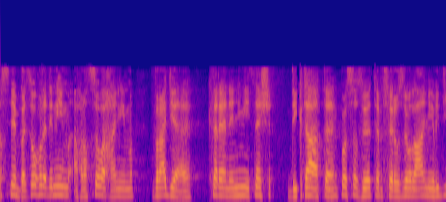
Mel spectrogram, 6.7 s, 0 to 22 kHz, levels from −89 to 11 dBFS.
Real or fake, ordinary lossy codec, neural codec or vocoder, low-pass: fake; AAC, 32 kbps; codec, 16 kHz in and 24 kHz out, 0.8 kbps, FocalCodec, streaming, 65536 codes; 5.4 kHz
